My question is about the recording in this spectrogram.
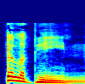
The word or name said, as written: Philippine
